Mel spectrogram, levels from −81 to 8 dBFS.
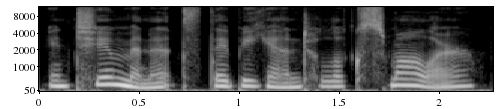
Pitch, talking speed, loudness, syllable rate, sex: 210 Hz, 210 wpm, -15 LUFS, 5.6 syllables/s, female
